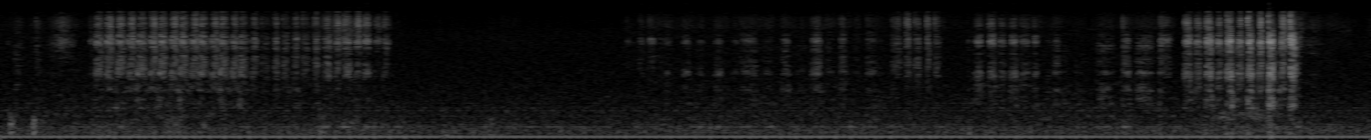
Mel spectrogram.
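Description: A marker scratches quickly back and forth across paper.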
